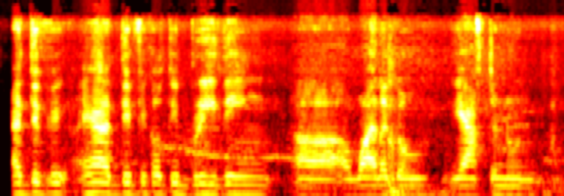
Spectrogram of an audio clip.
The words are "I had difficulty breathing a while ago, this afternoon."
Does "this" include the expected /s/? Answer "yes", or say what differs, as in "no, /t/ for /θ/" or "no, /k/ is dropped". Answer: no, /s/ is dropped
